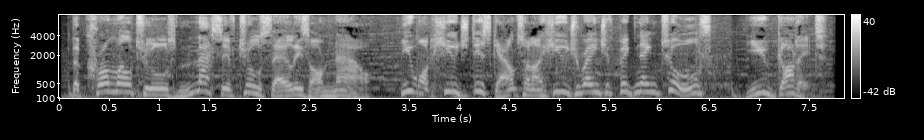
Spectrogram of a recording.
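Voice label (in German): UK English Fremdtake Cool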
